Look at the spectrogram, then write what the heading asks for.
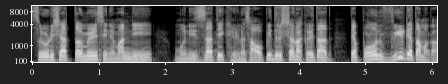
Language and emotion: Goan Konkani, disgusted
